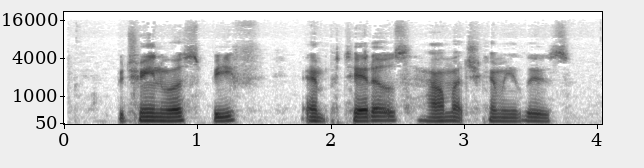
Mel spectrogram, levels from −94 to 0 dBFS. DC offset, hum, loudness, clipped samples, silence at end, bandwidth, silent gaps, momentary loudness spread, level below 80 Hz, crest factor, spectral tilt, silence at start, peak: under 0.1%; none; -20 LUFS; under 0.1%; 0.25 s; 15.5 kHz; none; 9 LU; -56 dBFS; 18 dB; -6.5 dB/octave; 0.4 s; -2 dBFS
